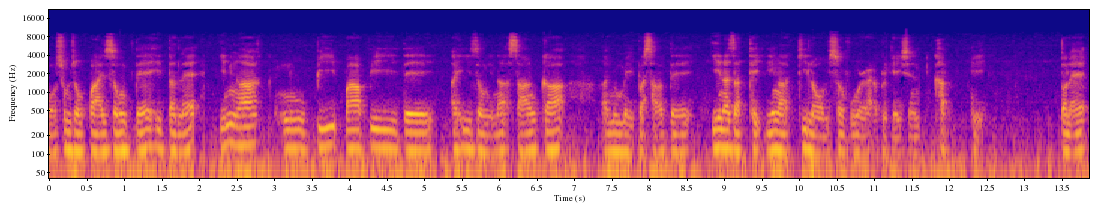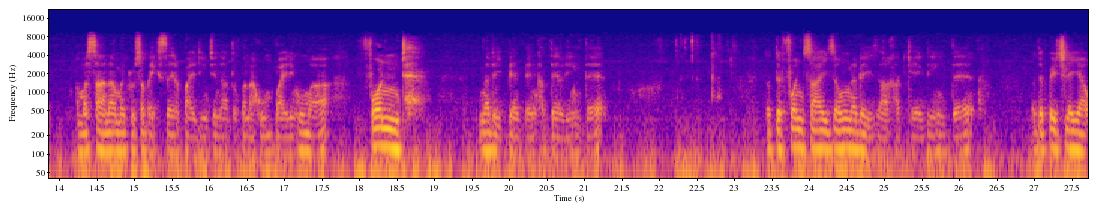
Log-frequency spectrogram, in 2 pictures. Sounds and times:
Speech: 0.0 - 12.6, 13.5 - 19.0, 19.6 - 21.4, 23.4 - 26.4, 27.0 - 27.7.

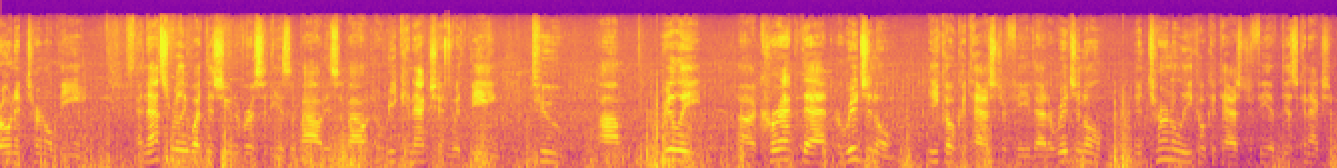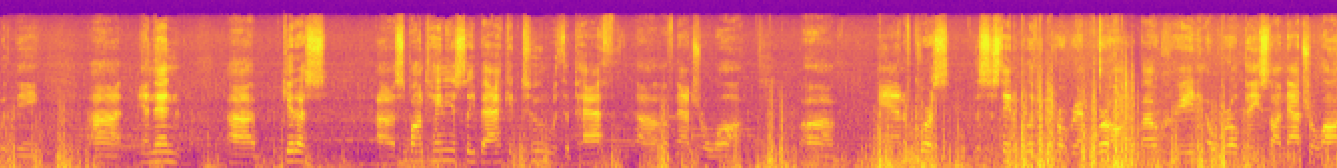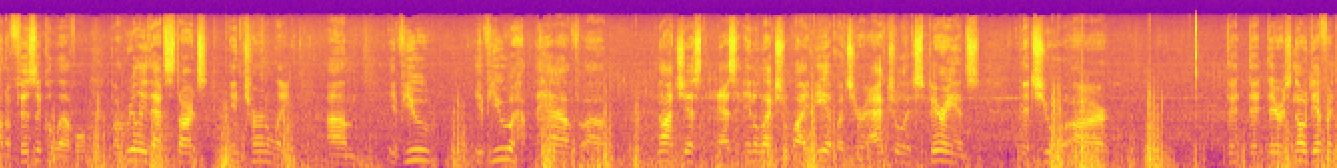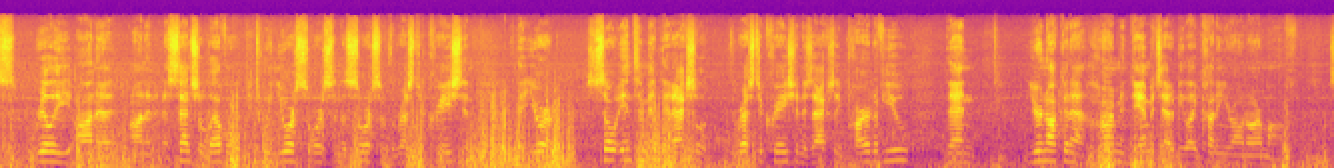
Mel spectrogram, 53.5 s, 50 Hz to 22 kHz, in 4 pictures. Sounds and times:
Speech: 0.0 - 16.6, 17.2 - 20.8, 21.4 - 37.8, 39.0 - 49.8, 50.4 - 53.4.

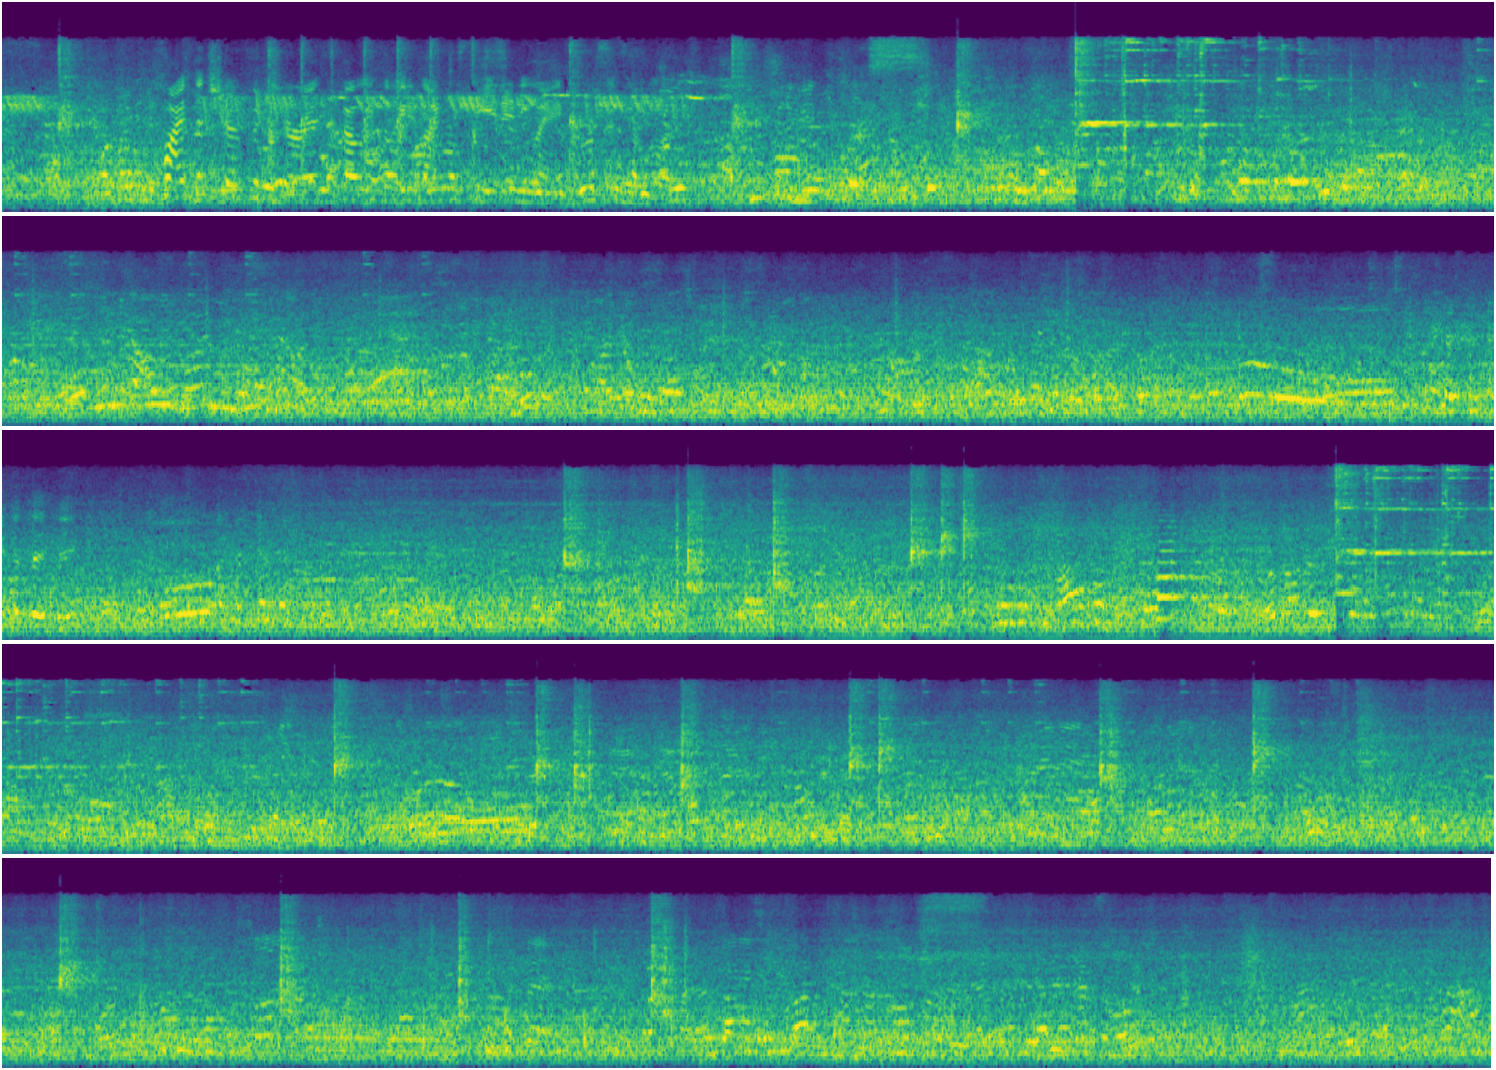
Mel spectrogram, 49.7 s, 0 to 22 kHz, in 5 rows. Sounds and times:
Speech: 0.0 - 49.7.

